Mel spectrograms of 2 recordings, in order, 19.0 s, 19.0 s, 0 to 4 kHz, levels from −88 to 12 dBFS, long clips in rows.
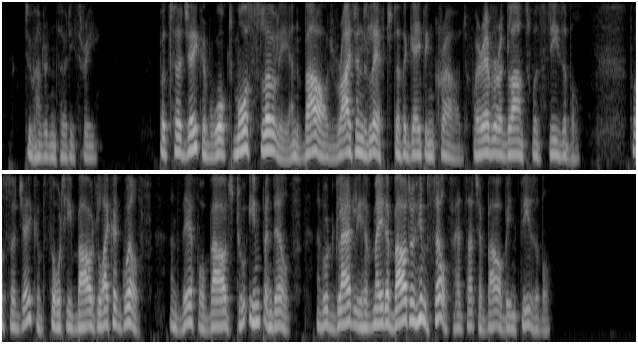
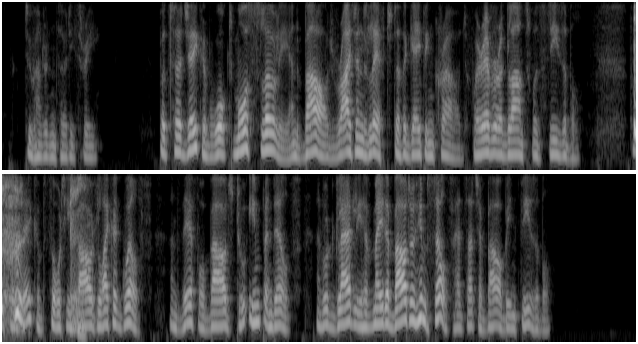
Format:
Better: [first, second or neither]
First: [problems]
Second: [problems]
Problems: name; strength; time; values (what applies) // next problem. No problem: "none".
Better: first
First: none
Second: background sound (Cough); 4 dB above the speech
